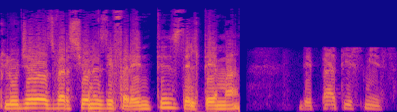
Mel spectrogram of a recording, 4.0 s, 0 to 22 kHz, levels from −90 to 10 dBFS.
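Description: At 0.67 s, just before "diferentes del", a corrupt frame is decoded. Damaged bits put energy at the wrong frequencies. A sharp, loud blip results. It is very brief, which points to only a few bad frames being played.

At 2.40 s, after "diferentes del", the speech cuts out for 80 ms. It returns duller and boxier, with nothing above 3.8 kHz. The level falls by around 10 dB, and a faint new hiss sits well below the voice. The likely cause is an input switched to a poorer device.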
